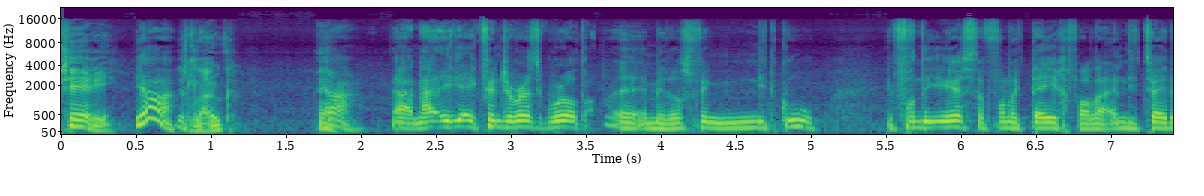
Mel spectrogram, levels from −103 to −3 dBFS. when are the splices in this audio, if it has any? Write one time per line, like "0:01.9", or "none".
0:03.5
